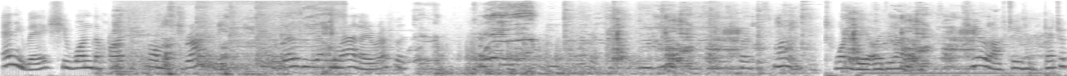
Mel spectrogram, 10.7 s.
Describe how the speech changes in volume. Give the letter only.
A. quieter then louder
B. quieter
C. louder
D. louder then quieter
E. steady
A.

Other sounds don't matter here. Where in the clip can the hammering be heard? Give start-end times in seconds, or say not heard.
1.2-3.0, 5.6-8.2.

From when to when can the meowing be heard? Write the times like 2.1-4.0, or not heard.
not heard.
